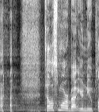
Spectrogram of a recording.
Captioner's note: interviewer chuckles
